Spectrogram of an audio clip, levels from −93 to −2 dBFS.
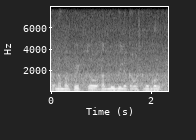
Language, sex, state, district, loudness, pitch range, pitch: Bengali, male, Assam, Hailakandi, -14 LUFS, 125-130 Hz, 130 Hz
